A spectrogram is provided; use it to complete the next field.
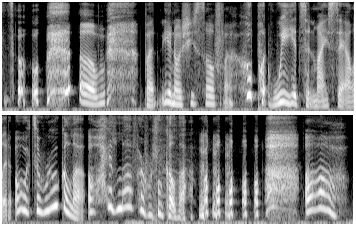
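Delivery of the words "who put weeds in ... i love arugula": hammed-up mom, swooping much higher and louder; mother impression. Daughter imitating her mom over salad, high gushing mother voice. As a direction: gush high as a delighted mother. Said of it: "I love how you do her voice".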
